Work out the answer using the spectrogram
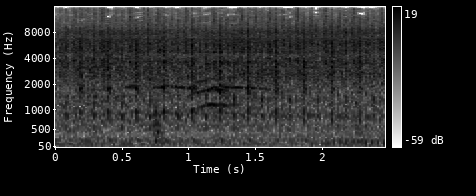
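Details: Isuzu 4HL1 diesel at idle, no hard starting or check engine light: sharp rapping knock over the idle, uneven running, heavier than normal injector clatter; damaged piston and liner from oil starvation.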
